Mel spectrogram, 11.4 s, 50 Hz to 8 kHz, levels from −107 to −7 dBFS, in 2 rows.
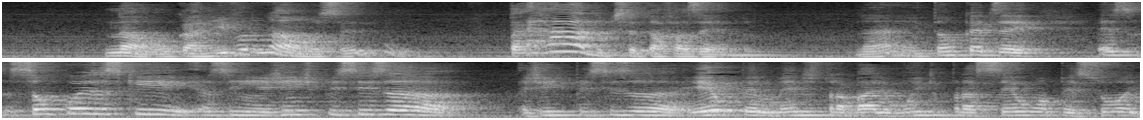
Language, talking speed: Portuguese, 185 wpm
